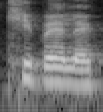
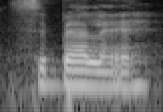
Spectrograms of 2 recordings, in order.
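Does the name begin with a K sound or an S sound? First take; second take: K sound; S sound. First: The name begins with a K sound. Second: The name begins with an S sound. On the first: "my Instagram um, handle is Kibele Comedy" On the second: "English people read as Sibel"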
